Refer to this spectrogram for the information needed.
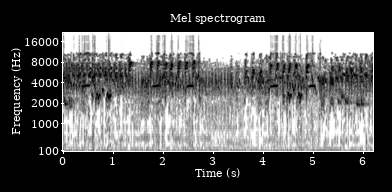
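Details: Lure call mix of small birds (ciblek, kutilang, trucuk, sogon, perenjak) meant to coax hard-to-lure birds down: rapid, thickly layered high chirping, roughly four bursts a second, with scattered pure whistled notes.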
